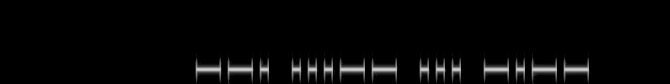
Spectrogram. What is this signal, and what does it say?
Morse code, heard as a keyed tone, about 16 wpm, 700 Hz. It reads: G3SY
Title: DXCC-100 Call Signs - 4 Characters - Repeated 2x - 15wpm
